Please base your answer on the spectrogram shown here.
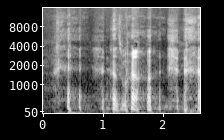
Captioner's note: laughs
